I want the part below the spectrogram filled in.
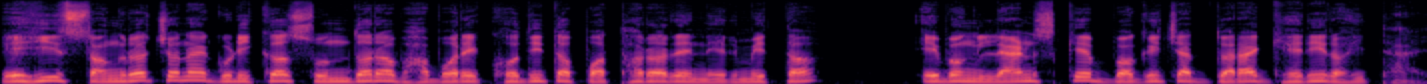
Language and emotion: Odia, neutral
